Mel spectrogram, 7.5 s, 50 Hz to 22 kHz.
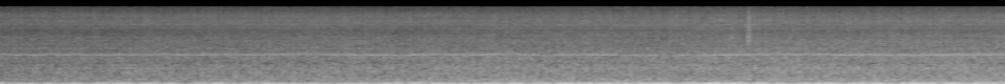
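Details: Engine with a newly installed throttle body injection system: throttle plates are slowly opened and idle rises to about 610 rpm toward a 650–700 rpm target; smooth, even drone with a faint whine and no misses or knocks.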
